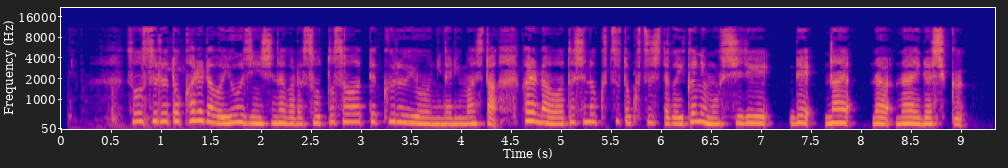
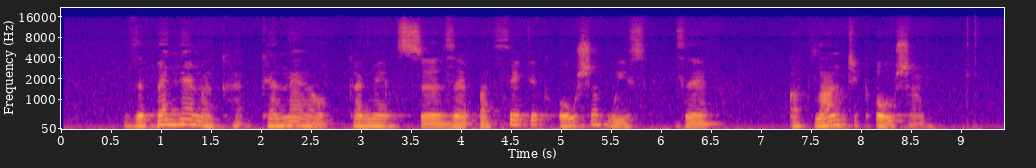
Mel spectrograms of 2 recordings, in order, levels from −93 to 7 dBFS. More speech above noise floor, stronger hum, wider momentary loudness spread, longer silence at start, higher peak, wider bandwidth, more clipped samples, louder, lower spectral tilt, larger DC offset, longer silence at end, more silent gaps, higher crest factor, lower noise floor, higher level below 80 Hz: about the same, 23 dB vs 26 dB; neither; second, 7 LU vs 12 LU; first, 0.5 s vs 0.05 s; about the same, -6 dBFS vs -4 dBFS; second, 11.5 kHz vs 16 kHz; neither; about the same, -22 LUFS vs -22 LUFS; second, -4.5 dB/octave vs -6.5 dB/octave; neither; about the same, 0.3 s vs 0.2 s; neither; about the same, 16 dB vs 18 dB; about the same, -44 dBFS vs -47 dBFS; second, -62 dBFS vs -48 dBFS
